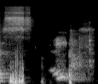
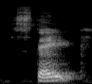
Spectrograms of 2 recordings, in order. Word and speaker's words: steak: This is a stick. This is not steak, right? So we want to be careful with the pronunciation because we don't eat sticks. We eat steak, right? So careful there with the pronunciation. So steak, steak, steak.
